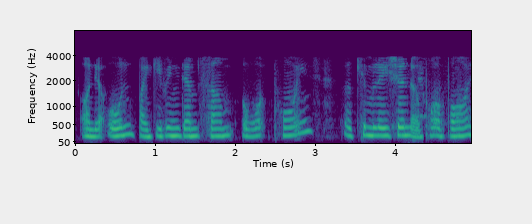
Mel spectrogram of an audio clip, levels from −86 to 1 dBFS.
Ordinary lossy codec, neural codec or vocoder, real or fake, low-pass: AAC, 16 kbps; codec, 16 kHz, 16 kbps, FreqCodec, larger model; fake; 7.2 kHz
